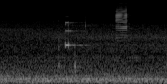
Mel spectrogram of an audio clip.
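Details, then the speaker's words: Pavo Femto FPV micro drone, stock beeper before installing a louder one: a brief, thin little tune of high chirps over faint fan hiss, too quiet to locate the drone at a distance. "Hear that little baby tune? You can never hear that when it was away from you."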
